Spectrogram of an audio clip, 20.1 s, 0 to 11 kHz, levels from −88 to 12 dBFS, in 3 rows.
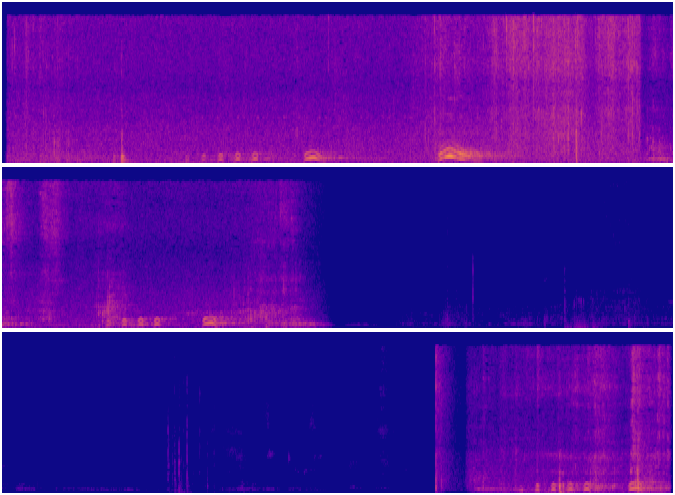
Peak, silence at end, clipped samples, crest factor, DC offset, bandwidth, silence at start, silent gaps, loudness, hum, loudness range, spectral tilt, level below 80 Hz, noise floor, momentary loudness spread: -14 dBFS; 0.05 s; under 0.1%; 26 dB; under 0.1%; 10.5 kHz; 0.05 s; none; -38 LUFS; none; 19 LU; -2.5 dB/octave; -76 dBFS; -87 dBFS; 17 LU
